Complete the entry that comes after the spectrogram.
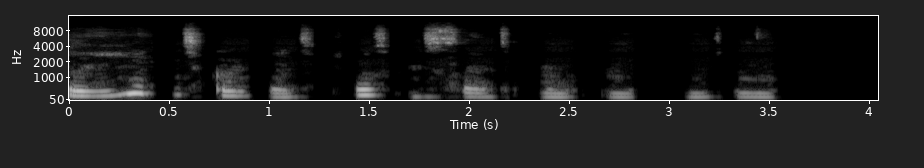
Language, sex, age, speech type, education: Nigerian Pidgin, female, 15-29, spontaneous, tertiary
